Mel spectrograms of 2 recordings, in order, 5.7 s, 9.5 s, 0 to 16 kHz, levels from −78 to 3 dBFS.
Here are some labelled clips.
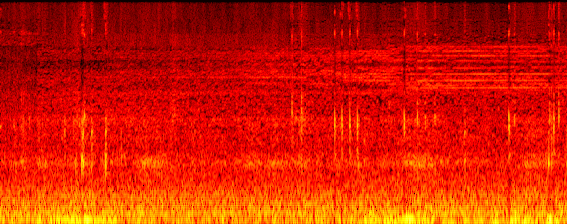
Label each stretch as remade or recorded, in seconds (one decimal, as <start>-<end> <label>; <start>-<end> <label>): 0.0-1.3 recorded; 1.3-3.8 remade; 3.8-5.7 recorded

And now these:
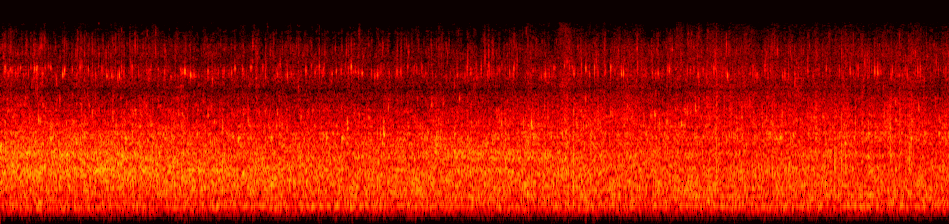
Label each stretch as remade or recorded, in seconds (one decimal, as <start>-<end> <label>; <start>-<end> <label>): 0.0-0.4 remade; 0.4-1.4 recorded; 1.4-4.0 remade; 4.0-5.9 recorded; 5.9-6.9 remade; 6.9-9.5 recorded

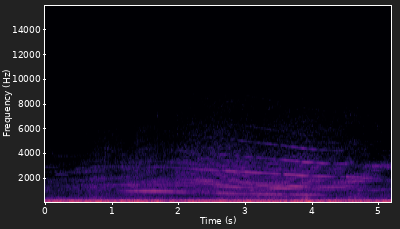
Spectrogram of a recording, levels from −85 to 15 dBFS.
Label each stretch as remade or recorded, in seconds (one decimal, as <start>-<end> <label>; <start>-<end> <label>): 0.0-0.9 recorded; 0.9-1.4 remade; 1.4-4.5 recorded; 4.5-5.2 remade

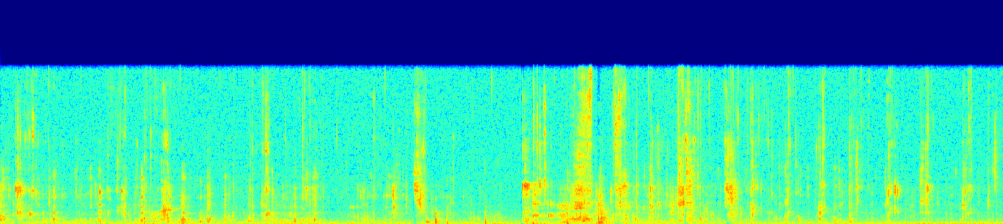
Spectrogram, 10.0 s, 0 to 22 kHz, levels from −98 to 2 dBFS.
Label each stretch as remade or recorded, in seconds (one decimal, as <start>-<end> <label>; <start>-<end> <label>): 0.0-10.0 recorded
